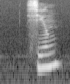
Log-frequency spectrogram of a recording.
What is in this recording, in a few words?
"xing2", Mandarin pinyin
